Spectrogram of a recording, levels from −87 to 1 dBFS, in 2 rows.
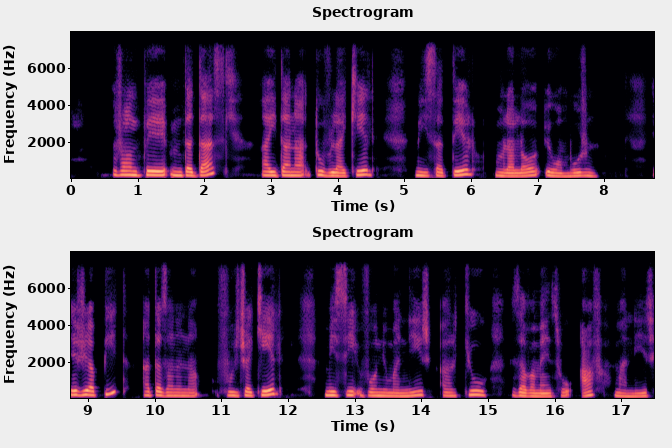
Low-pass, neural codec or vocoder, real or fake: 7.2 kHz; codec, 24 kHz, 1.2 kbps, DualCodec; fake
